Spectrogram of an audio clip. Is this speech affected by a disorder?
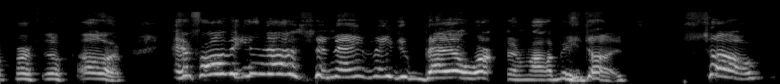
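Yes: cerebral palsy; mainly small motor coordination; speech and movement visibly affected.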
